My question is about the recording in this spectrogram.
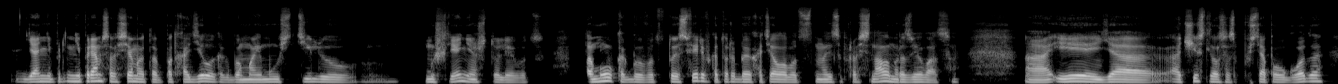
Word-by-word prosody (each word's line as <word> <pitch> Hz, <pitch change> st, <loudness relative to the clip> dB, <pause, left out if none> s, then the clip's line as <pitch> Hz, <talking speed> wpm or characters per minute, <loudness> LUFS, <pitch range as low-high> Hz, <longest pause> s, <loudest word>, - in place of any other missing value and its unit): я 125 Hz, +1 st, +1 dB
не 130 Hz, -1 st, -1 dB
пр 125 Hz, -, -10 dB
не 135 Hz, -1 st, +1 dB
прям 150 Hz, +2 st, +4 dB
совсем 130 Hz, 0 st, +2 dB
это 115 Hz, -2 st, -2 dB
подходило, 120 Hz, +4 st, 0 dB
как 110 Hz, -2 st, -8 dB
бы, 110 Hz, +1 st, -2 dB
моему 115 Hz, +2 st, 0 dB
стилю, 115 Hz, -4 st, -4 dB
м, 120 Hz, 0 st, -22 dB, 0.3 s
мышления, 125 Hz, +2 st, -1 dB
что 110 Hz, 0 st, -7 dB
ли, 105 Hz, 0 st, -3 dB
вот, 100 Hz, +1 st, -11 dB, 0.5 s
тому, 145 Hz, +6 st, +4 dB
как 120 Hz, -5 st, -4 dB
бы, 115 Hz, -1 st, -1 dB
вот 110 Hz, 0 st, -7 dB
той 125 Hz, -2 st, +1 dB
сфере, 155 Hz, +5 st, +2 dB
в 140 Hz, -, -12 dB
которой 125 Hz, +2 st, -3 dB
бы 120 Hz, 0 st, -1 dB
я 115 Hz, -, 0 dB
хотел, 115 Hz, +2 st, +1 dB
а, 115 Hz, -, +2 dB
вот 110 Hz, -1 st, -4 dB
становиться 115 Hz, +2 st, -3 dB
профессионалом, 120 Hz, +4 st, 0 dB
развиваться. 115 Hz, 0 st, -3 dB, 0.6 s
А, 105 Hz, 0 st, +2 dB
и 130 Hz, 0 st, +5 dB
я, 110 Hz, -2 st, +4 dB
э, -, -, -12 dB
отчислился 120 Hz, -1 st, -1 dB
спустя -, -, -2 dB
полгода, 120 Hz, +6 st, -1 dB
120 Hz, 180 wpm, -23 LUFS, 110-130 Hz, 0.6 s, и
